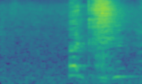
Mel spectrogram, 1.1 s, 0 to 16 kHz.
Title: Sneezing in the store 3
